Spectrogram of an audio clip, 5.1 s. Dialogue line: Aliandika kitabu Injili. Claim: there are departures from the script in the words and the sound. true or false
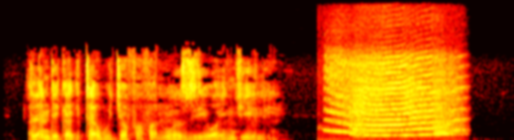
true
